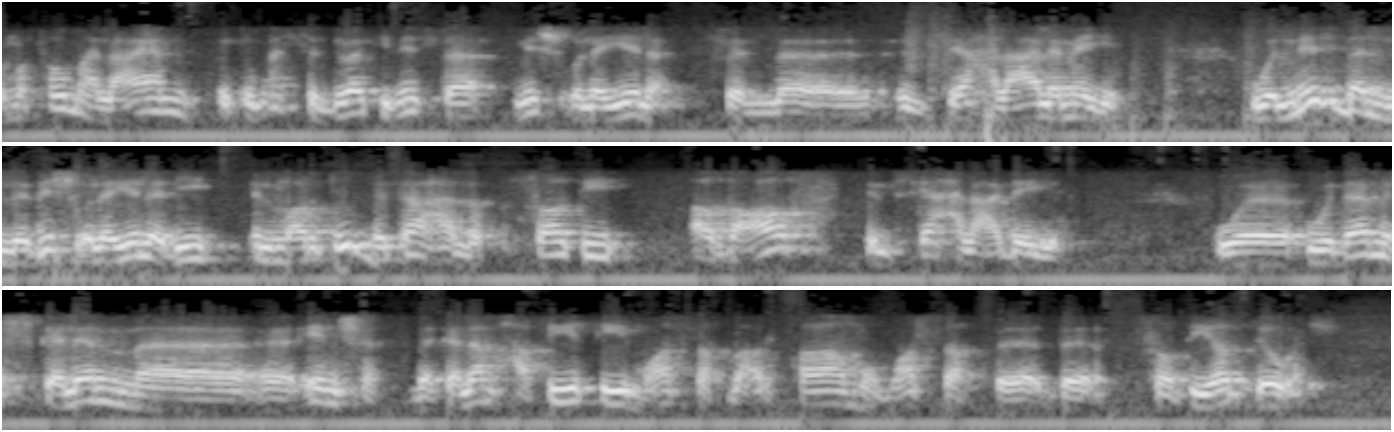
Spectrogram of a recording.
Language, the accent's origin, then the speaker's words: Arabic; Egypt; وده كلام الدراسات العلمية مش كلامنا إحنا كمصريين بس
